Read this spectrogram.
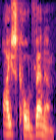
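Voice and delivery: ordinary delivery

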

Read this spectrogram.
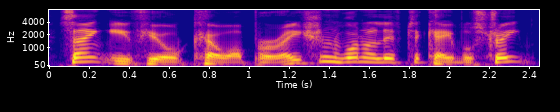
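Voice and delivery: breezy offer, lifting high on the question; lightly chipper policeman; mildly cheerful. A narrator's reading. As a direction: thank him with light, chirpy courtesy. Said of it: "he said cheerfully".

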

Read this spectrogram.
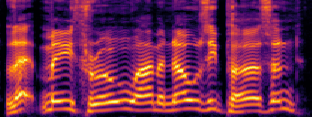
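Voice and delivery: put-on high, loud, cheeky old nanny; pushy old woman. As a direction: elbow through the crowd, loud and cheerful. Nanny pushing through the crowd.

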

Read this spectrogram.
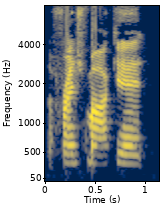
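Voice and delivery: French Market in an accidental Boston accent. Real, not acted. Co-host listing New Orleans sights, slipping into a Boston accent. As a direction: slip into a Boston accent, dropping the R. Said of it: "I just did a Boston accent".

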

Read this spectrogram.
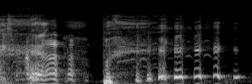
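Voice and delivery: laughing hard, pitched high; a high cackling laugh; high burst of laughter. Real, not acted. Big laugh.

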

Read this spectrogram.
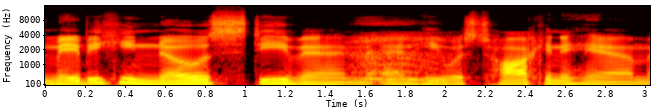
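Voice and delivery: imitated grandma, loudly working out an excuse; insistent grandmother. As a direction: play a grandmother stubbornly reasoning it out, loudly. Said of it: "And she's like".

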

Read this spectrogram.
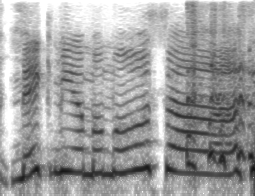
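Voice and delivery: slow, high, through laughter; laughing. Real, not acted. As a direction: squeak it out mid-laugh. Laughing request.

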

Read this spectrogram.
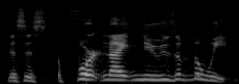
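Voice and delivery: slow, hammed-up segment intro; news announcer voice. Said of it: "That's not gonna be a bit".

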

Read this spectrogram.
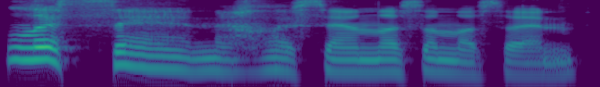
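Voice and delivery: listen fading to a near whisper; listen trailing away to almost nothing; fading repeats. Pretend.

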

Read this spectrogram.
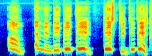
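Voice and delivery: very high mock stutter; mock a bumbling newsreader; stammering newsreader. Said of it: "People read the news like".

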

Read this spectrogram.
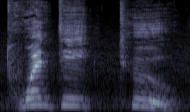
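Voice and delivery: outraged, correcting the liar; shrieking earthworm. A narrator's reading. Earthworm corrects the centipede's count, shrieking in outrage. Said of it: "shrieked the earthworm".

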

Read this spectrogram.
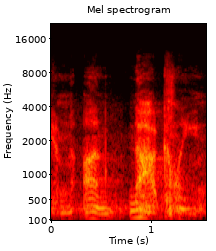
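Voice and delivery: a hushed, trembling admission of unworthiness; whispered confession. Retold or imitated. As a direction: whisper it, ashamed and broken. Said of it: "he falls down and he says".

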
